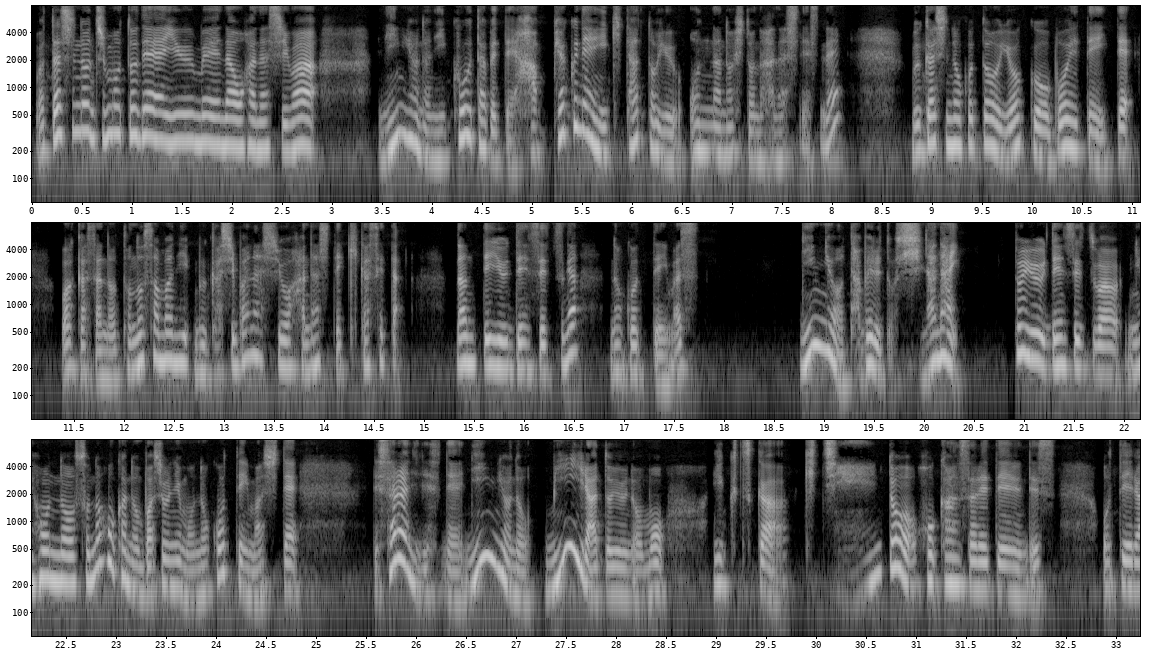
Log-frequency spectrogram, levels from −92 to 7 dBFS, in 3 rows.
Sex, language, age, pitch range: female, English, 50-69, 175-245 Hz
